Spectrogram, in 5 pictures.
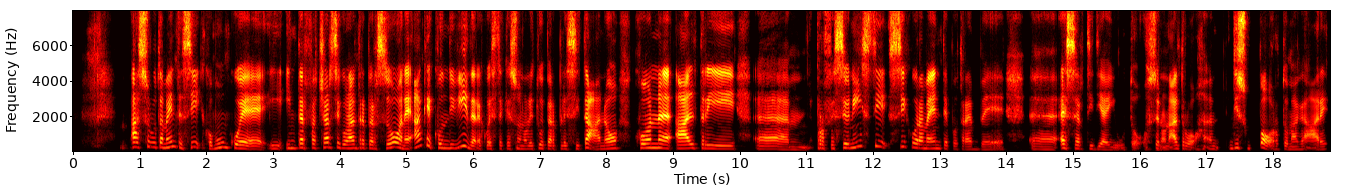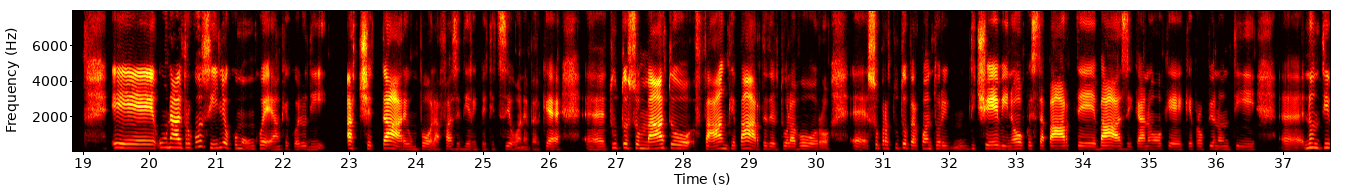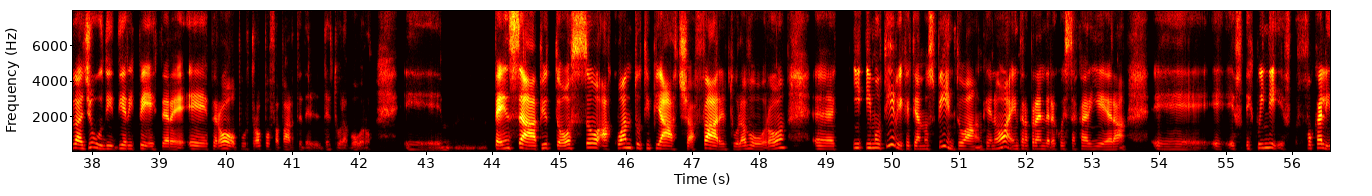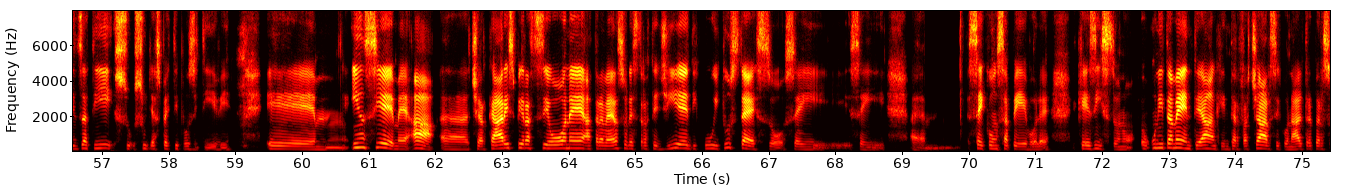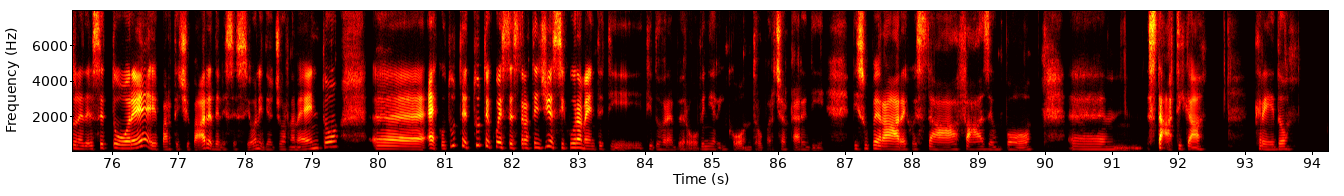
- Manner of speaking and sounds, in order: chuckle; "proprio" said as "propio"; other background noise
- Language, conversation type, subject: Italian, advice, Come posso smettere di sentirmi ripetitivo e trovare idee nuove?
